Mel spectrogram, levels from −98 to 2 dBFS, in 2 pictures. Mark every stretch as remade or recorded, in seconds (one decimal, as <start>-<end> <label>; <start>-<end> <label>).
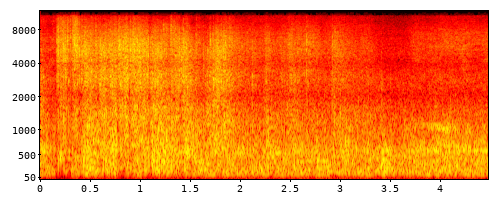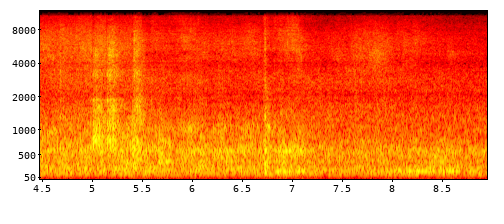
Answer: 0.0-0.4 remade; 0.4-5.4 recorded; 5.4-6.1 remade; 6.1-6.7 recorded; 6.7-7.2 remade; 7.2-9.0 recorded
